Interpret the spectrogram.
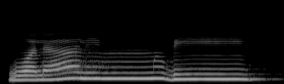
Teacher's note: ادغام مع الغنہ کرے ہیں کیونکہ نون تنوین کے بعد حرف یرملون میں سے میم ہے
